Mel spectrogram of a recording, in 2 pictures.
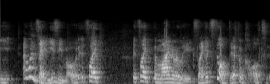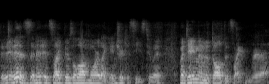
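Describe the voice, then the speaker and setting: A man's animated tone and lively intonation, somewhat breathy, with audible room echo. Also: fairly high pitch for a man, moderate pace. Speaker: streamer. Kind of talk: casual chat. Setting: live stream.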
